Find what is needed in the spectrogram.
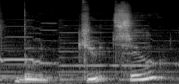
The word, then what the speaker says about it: bujutsu: Born into a respected family with a long bujutsu? I'm sorry. Because I'm sure that was butchered. – That's probably the word beginning. – Yeah. It's B-U-J-U-T-S-U. – Bujutsu.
